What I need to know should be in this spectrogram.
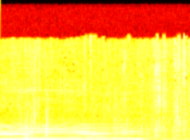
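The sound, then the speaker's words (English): A cow on a farm in Uganda gives one long, low moo, steady and loud, then slides slightly in pitch before cutting off abruptly, leaving faint background noise. “These cows are his prized possessions, and, you know, they're beautiful.”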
